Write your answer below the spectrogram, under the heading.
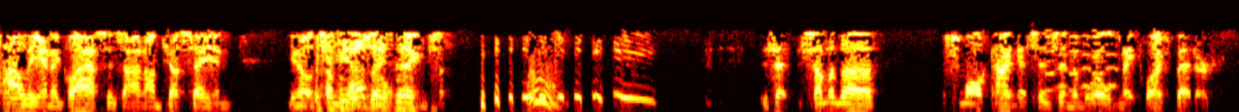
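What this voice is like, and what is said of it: Voice worn by shouting and smoking. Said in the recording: “Is that your real voice, or are you doing a Jesse Ventura impression? ... that is very close to Ventura ... a life of using a raised voice and smoking too much.”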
